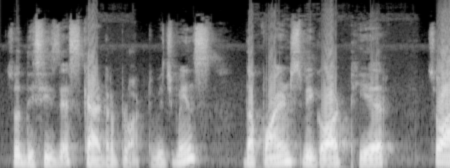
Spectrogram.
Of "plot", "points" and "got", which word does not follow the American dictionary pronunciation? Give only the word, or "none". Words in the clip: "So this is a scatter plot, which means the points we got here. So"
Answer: none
